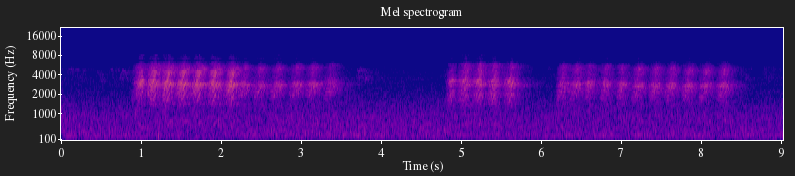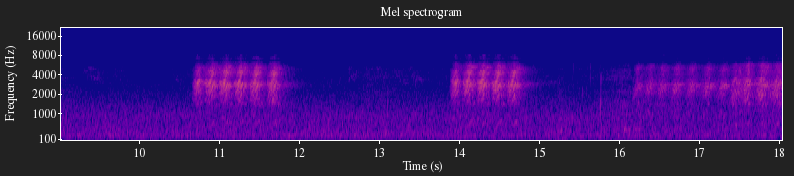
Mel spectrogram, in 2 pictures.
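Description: Birds giving rapid rattling alarm calls, about ten notes a second, in six bouts of one to two and a half seconds each. They are nesting birds mobbing a cat near their nest.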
